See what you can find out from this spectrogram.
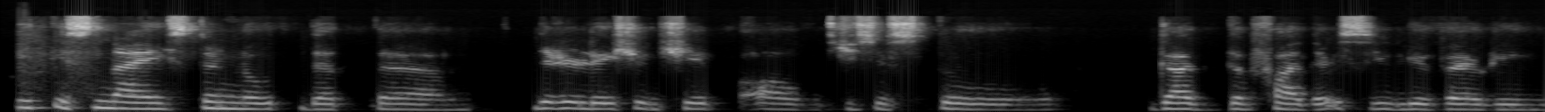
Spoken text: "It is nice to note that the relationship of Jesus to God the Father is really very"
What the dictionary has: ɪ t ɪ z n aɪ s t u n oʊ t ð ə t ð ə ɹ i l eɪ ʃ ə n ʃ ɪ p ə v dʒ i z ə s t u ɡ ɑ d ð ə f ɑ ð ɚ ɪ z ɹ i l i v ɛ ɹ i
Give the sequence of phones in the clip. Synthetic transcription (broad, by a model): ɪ t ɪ s n aɪ s t u n oʊ t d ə t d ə ɹ i l eɪ ʃ ə n ʃ ɪ p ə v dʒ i s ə s t u ɡ ɑ d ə f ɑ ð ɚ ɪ s ɹ i l i v ɛ ɹ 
